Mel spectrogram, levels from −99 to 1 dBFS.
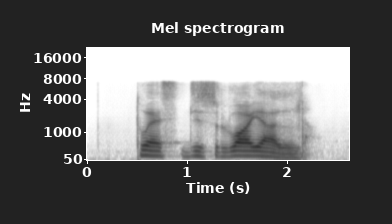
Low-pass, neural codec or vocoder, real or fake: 7.2 kHz; codec, 16 kHz, 1 kbps, X-Codec, HuBERT features, trained on balanced general audio; fake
